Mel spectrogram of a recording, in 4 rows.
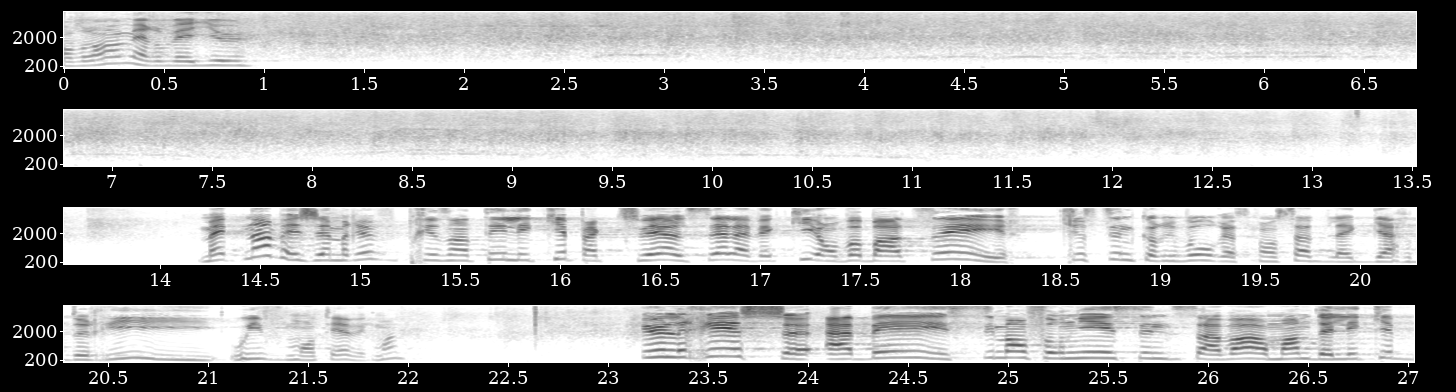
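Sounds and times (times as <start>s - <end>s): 
speech: 0.0s - 1.1s, 14.2s - 22.1s, 23.2s - 27.0s
crowd applause: 0.9s - 13.9s, 22.2s - 23.5s
faint cheering: 2.0s - 12.4s.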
